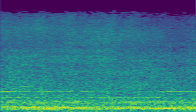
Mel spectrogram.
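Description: Steady low hum of an idling engine, even in level throughout, with a faint steady higher tone above it.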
